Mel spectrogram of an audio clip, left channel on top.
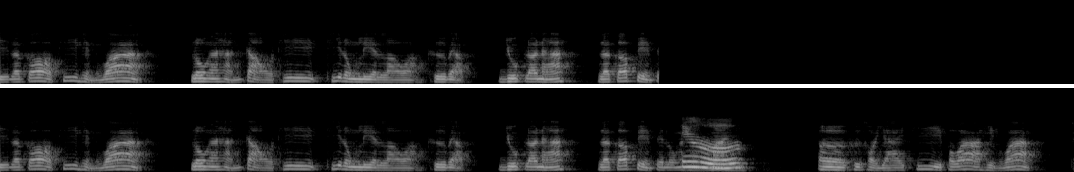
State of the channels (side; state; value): left; drops out; at 6.6 s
